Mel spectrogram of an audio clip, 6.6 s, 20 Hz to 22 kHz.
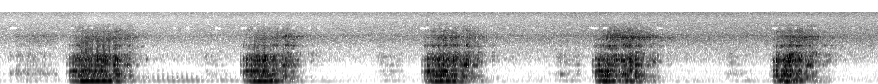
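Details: Grumpy older lion picking on a younger one at Ol Donyo, filmed by a live wildlife camera on 3 March 2023: five deep, rough, growling bursts, each about half a second long, repeated roughly every 1.3 seconds.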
